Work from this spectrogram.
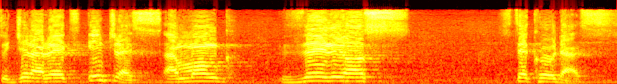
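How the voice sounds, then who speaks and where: A man speaks at a very slow pace with ordinary pitch variation, and the room echo is audible beneath noticeable background noise. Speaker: professional body representative. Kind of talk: reading aloud.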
